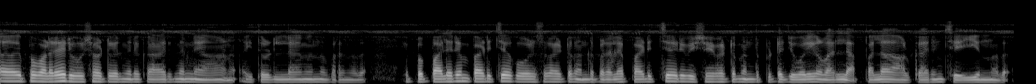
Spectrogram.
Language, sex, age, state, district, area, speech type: Malayalam, male, 18-30, Kerala, Kottayam, rural, spontaneous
